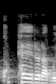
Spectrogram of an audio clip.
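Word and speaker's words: כֹּפֶר: 요게 히브리어로 코펠르라고 읽히는데 무슨 뜻이냐?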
